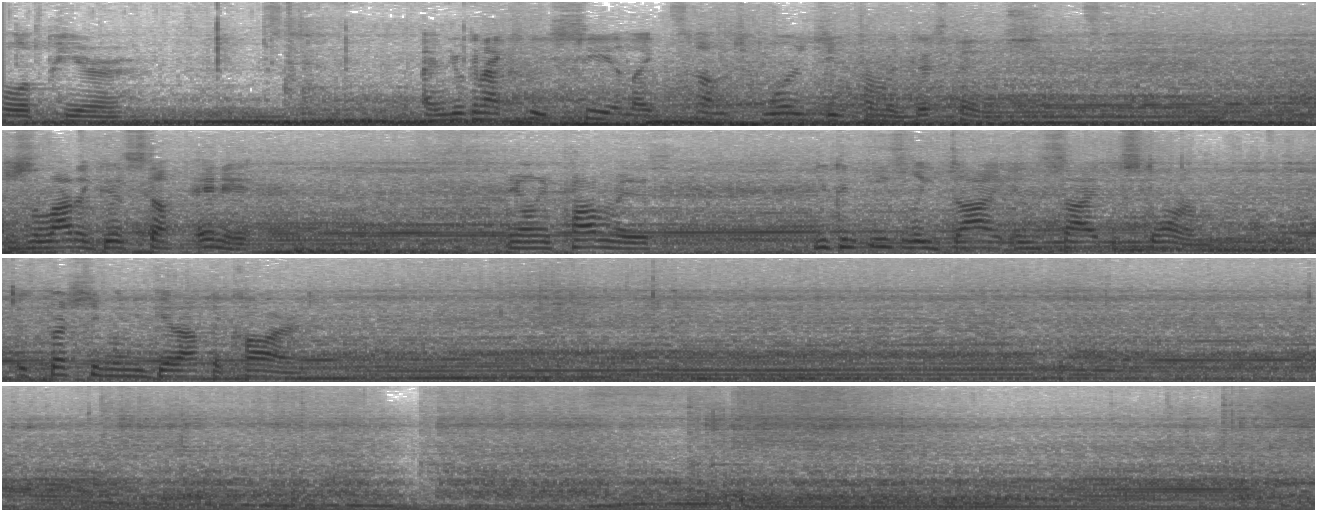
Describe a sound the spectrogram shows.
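A video game car's engine roars and revs at speed.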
